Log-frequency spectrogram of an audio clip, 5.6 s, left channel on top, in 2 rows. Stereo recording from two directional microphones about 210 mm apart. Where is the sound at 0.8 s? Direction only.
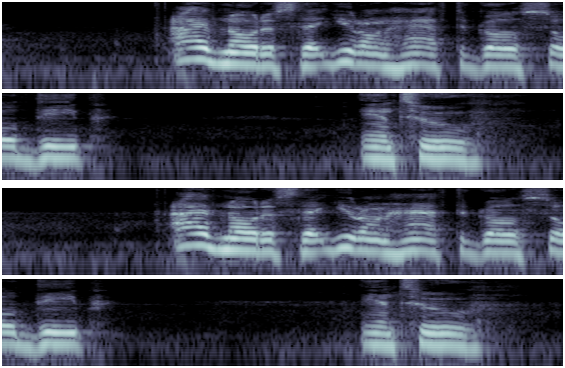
20° left (ahead or behind).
